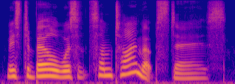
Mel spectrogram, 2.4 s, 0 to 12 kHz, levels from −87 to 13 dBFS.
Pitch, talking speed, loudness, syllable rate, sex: 215 Hz, 180 wpm, -16 LUFS, 3.4 syllables/s, female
